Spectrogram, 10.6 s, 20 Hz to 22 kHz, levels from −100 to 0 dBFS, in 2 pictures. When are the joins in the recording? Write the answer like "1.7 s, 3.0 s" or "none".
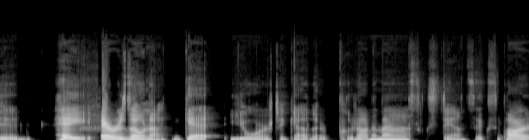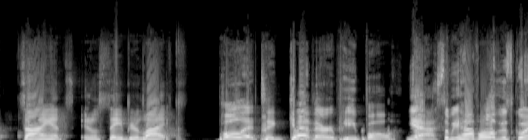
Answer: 2.7 s, 5.0 s, 5.5 s, 7.2 s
